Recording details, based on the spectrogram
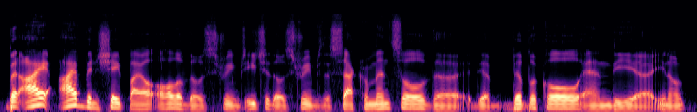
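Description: A pastor from Malaysia talks through his ideas in a warm-paced interview, often rising in pitch when he gets excited and laughing easily. His voice sits on the low side. The sound is dry and close. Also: no room sound. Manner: animated, thoughtful, quick to laugh. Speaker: pastor and author. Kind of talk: conversational interview.

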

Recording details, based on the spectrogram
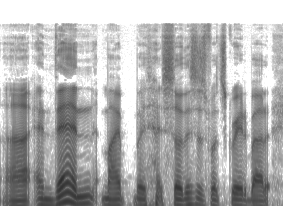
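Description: Animated Malaysian-born pastor, low voice. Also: male voice, no room sound. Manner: animated, thoughtful, quick to laugh. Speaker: pastor and author. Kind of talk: conversational interview.

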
